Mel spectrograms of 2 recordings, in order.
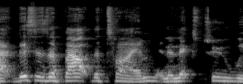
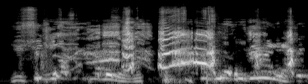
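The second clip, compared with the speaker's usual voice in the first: mock outrage; 4 dB louder than usual.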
